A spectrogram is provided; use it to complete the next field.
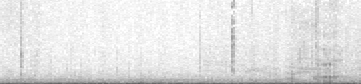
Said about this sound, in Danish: Nu kører vi på campingpladsen. Ja, lige nu holder vi stille på campingpladsen, fordi lige der er to biler.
